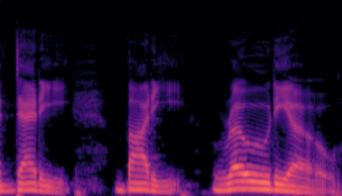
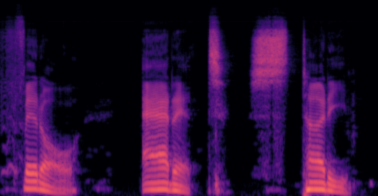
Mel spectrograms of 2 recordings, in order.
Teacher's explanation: Então o som vira r, r. Quando esse fonema do D estiver entre duas vogais.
